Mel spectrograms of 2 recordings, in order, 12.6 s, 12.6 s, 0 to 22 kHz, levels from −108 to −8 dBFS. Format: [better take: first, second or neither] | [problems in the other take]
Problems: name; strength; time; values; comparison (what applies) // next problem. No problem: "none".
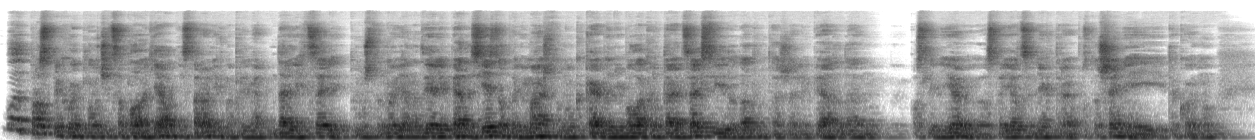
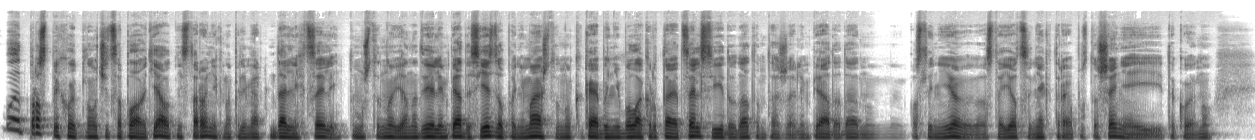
second | off-mic speech; far // room echo; noticeable; dies away in 0.4 s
